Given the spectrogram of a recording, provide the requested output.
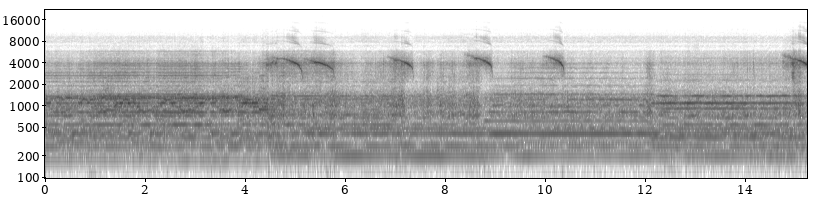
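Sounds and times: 
low droning hum: 0:00.2 - 0:15.2
owl giving short high descending cries while attacking a mouse: 0:04.4 - 0:06.0, 0:06.8 - 0:07.4, 0:08.4 - 0:09.0, 0:09.9 - 0:10.5, 0:14.8 - 0:15.2.

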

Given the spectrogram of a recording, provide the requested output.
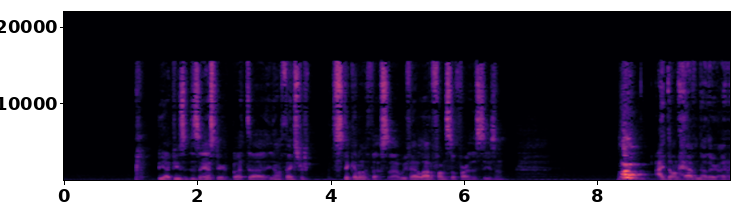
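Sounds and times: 
speech: 0:01.5 - 0:06.8, 0:08.4 - 0:09.9
dog barking: 0:08.4 - 0:08.9.

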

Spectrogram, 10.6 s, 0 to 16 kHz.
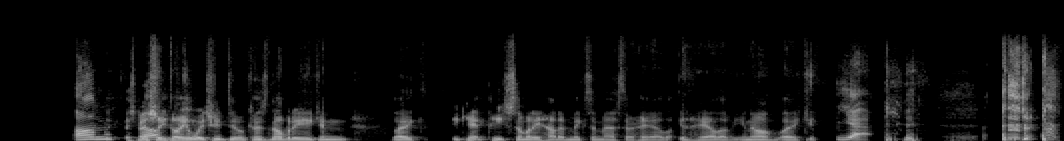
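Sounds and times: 
speech: 0:00.7 - 0:09.6
person coughing: 0:08.8 - 0:09.2, 0:10.0 - 0:10.6.

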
